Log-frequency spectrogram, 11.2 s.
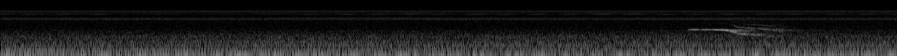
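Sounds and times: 
layered insect chorus: 0.0s - 11.2s
barred owl hooting: 8.6s - 10.1s.

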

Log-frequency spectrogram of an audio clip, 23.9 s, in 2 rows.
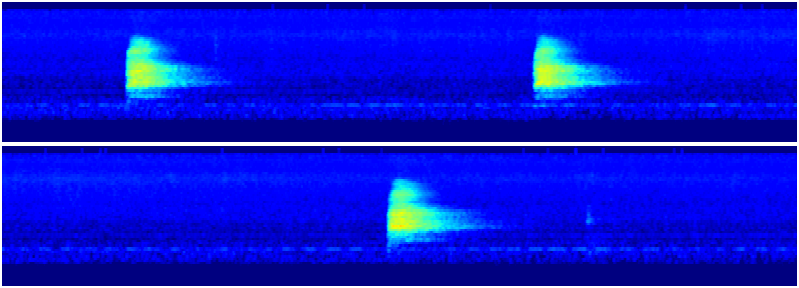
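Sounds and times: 
red fox screaming: 1.9s - 3.1s, 8.0s - 9.3s, 17.7s - 19.2s.

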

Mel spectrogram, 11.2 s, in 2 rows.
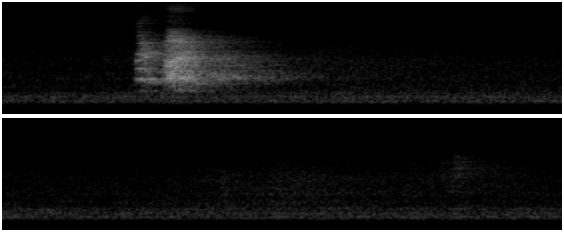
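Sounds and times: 
red fox scream: 1.3s - 3.1s.

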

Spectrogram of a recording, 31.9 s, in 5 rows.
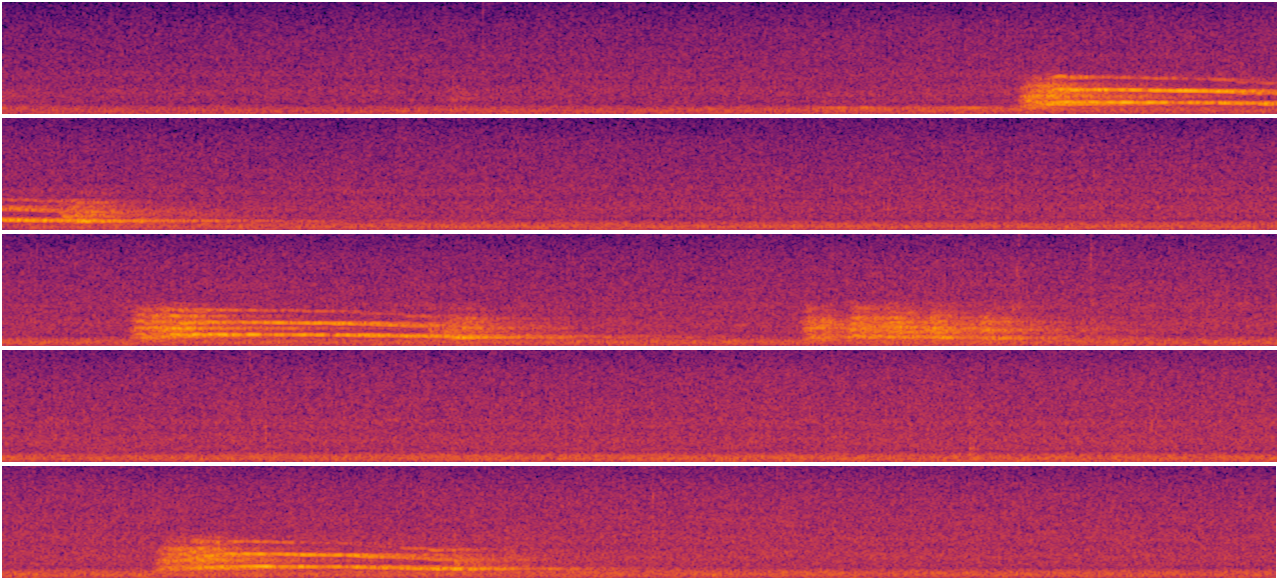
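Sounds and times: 
steady hiss: 0.0s - 31.8s
coyote howling: 4.0s - 8.2s, 13.4s - 18.5s, 26.2s - 28.8s.

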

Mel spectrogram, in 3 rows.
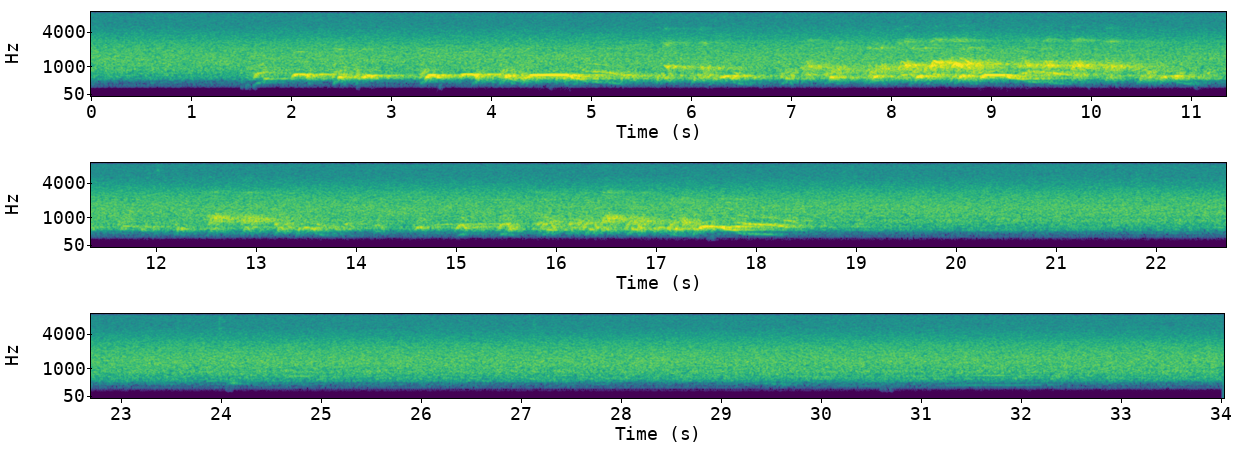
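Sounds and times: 
Barred Owl calling: 1.6s - 18.6s.

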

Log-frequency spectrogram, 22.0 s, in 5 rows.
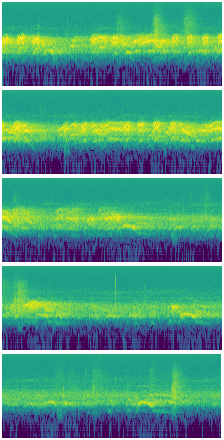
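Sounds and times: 
Barred Owl calling: 0.0s - 11.8s, 13.4s - 14.6s, 18.2s - 21.2s.

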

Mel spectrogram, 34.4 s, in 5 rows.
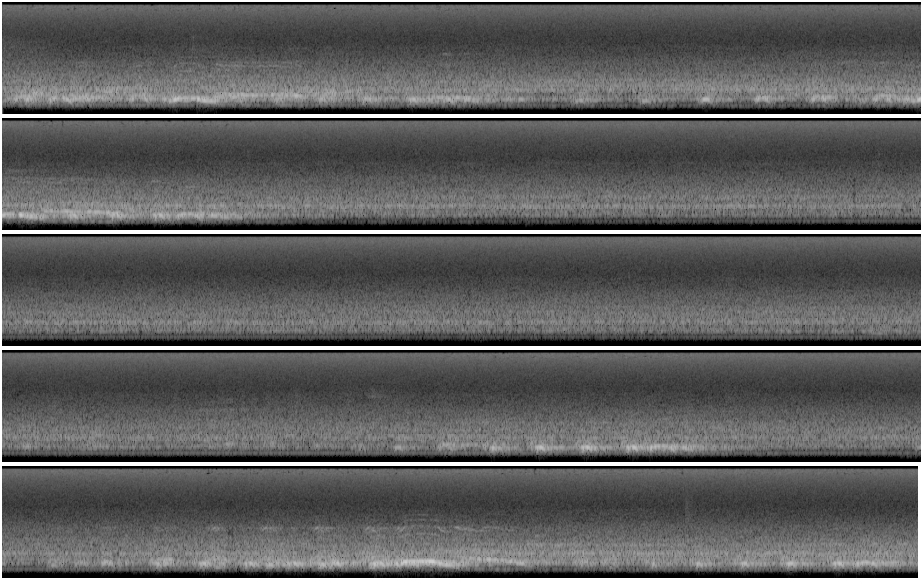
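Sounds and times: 
Barred Owl calling: 0.0s - 9.0s, 20.3s - 26.4s, 27.4s - 34.4s.

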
